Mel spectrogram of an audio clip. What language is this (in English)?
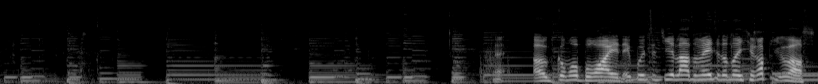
Dutch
